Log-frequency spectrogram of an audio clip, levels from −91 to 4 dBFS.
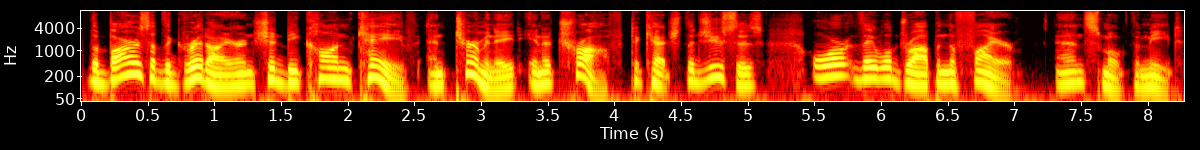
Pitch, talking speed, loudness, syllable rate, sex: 140 Hz, 205 wpm, -18 LUFS, 5.1 syllables/s, male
